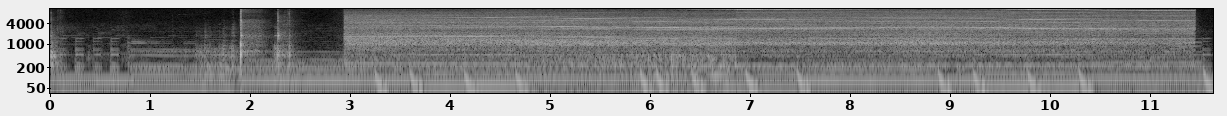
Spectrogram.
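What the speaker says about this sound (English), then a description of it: "Go ahead and center punch those and drill those out" A power drill bores holes for an OEM spoiler on a 2003 Honda Element EX, whining loudly and steadily with its pitch dipping repeatedly under load after a few short clicks and taps.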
